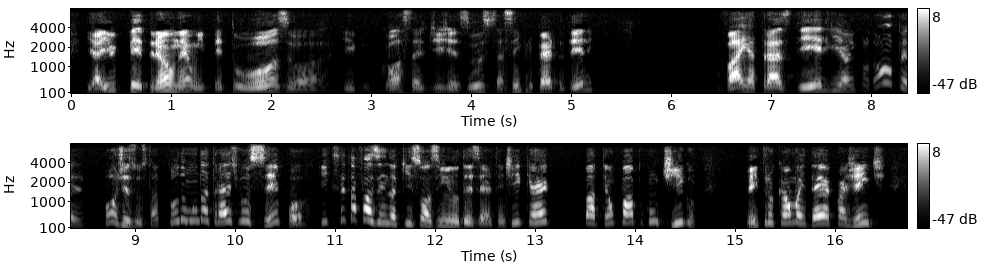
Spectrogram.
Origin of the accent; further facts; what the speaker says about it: São Paulo, Brazil; Sou paulistano, meu, e já terceira geração, então gosto da nossa cidade.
